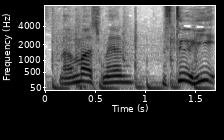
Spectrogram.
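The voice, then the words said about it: Put-on American accent. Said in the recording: “What's with the American accent?”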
